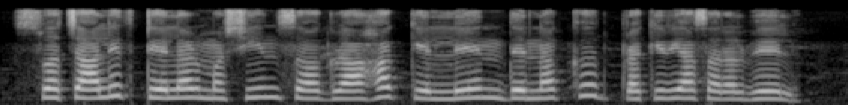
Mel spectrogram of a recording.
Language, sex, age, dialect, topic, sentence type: Maithili, female, 41-45, Southern/Standard, banking, statement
